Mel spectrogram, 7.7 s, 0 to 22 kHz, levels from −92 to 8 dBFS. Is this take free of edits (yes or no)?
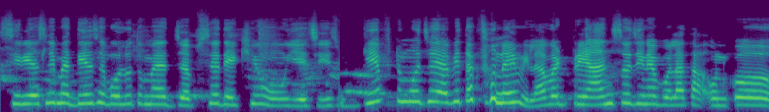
no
